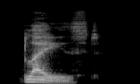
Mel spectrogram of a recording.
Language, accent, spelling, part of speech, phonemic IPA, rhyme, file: English, Australia, blazed, adjective / verb, /bleɪzd/, -eɪzd, En-au-blazed.ogg
- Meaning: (adjective) Under the influence of marijuana, usually at a relatively high dose; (verb) simple past and past participle of blaze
